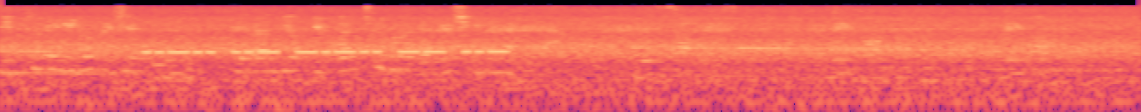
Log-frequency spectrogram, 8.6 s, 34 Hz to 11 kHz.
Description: Morse code (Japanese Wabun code), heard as a keyed tone, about 25 wpm, 750 Hz, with radio static, a narrow filter and the noise inside a subway train. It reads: トウキヨウ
